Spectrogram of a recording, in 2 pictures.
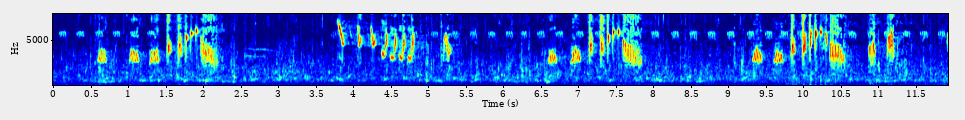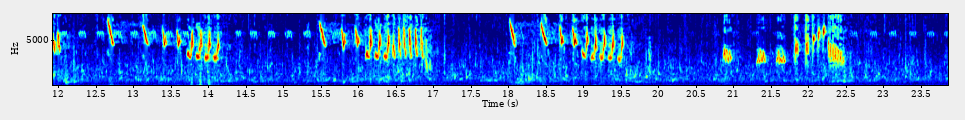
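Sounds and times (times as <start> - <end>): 
bush lark song: 0.6 - 2.9, 3.8 - 5.5, 6.6 - 7.9, 9.2 - 14.2, 15.2 - 17.0, 18.4 - 19.6, 20.8 - 22.6.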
